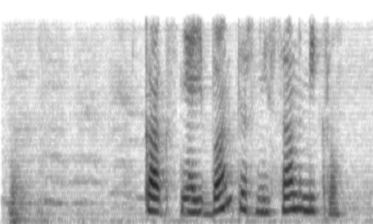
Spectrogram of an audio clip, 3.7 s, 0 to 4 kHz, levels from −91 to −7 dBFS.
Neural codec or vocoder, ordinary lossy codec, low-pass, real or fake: vocoder, 24 kHz, 100 mel bands, Vocos; none; 3.6 kHz; fake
